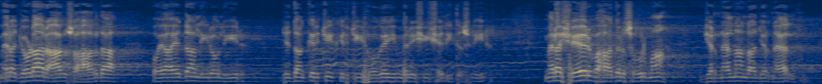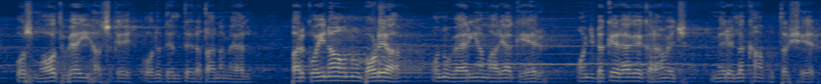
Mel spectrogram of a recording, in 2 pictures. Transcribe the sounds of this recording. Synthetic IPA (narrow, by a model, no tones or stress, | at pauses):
meːɾaːd͡ʒoːɽaːɾaːɡsʊɦaːɡd̪aː | ɦoːjaːɪd̪ãːliːɾoːliːɾ | d͡ʒɪd̪ãːkɪɾt͡ʃiːkɪɾt͡ʃiːɦoːɡəiːmeːɾeːʃiːʃeːd̪iːt̪əsʋiːɾ | meːɾaːʃeːɾbəɦaːd̪əɾsuːɾmãː | d͡ʒəɾnɛːlnãːd̪aːd͡ʒəɾnɛːl | ʊsmɔːt̪ʋaːiːhəskeːoːd̪eːd̪ɪlt̪eːɾət̪aːnəmɛːl | pəɾkoːiːnaːʊnːũːbɔːɽjaːʊnːũːʋɛːɾijãːmaːɾjaːkeːɾʊ̃ɲd͡ʒɖəkːeːɾɛːɡəeːkəɾãːʋɪt͡ʃ | meːɾeːləkʰːãːpʊt̪ːəɾʃeːɾ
